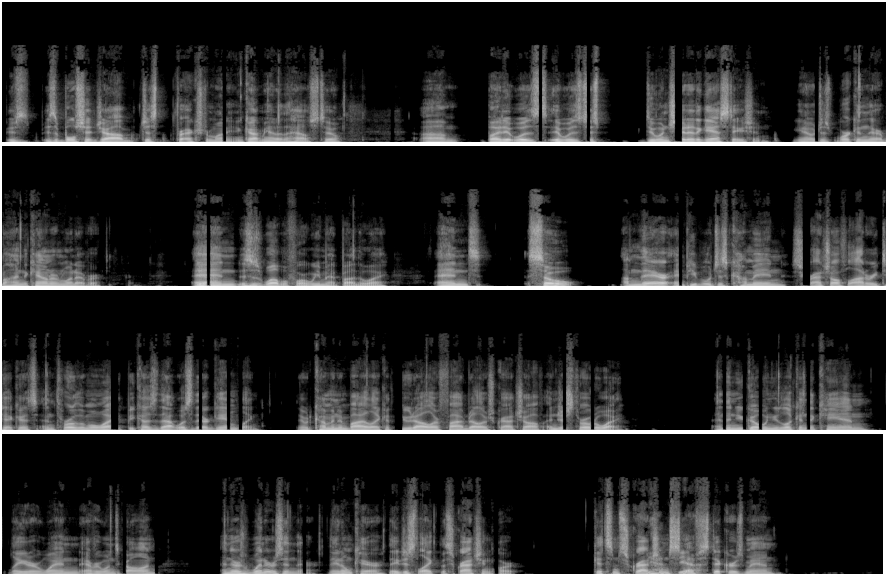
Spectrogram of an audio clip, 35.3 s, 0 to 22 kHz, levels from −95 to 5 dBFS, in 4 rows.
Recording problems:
choppy; occasionally; 4% of the speech affected

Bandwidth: 15 kHz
